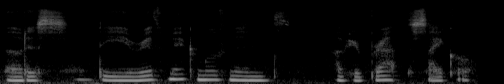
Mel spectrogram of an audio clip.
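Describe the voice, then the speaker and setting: A woman leads a guided meditation in a soft, breathy near-whisper. Her delivery is very slow and soothing, with long pauses. The pitch stays flat and even, settling gently from phrase to phrase. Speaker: yoga nidra guide and podcast host.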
